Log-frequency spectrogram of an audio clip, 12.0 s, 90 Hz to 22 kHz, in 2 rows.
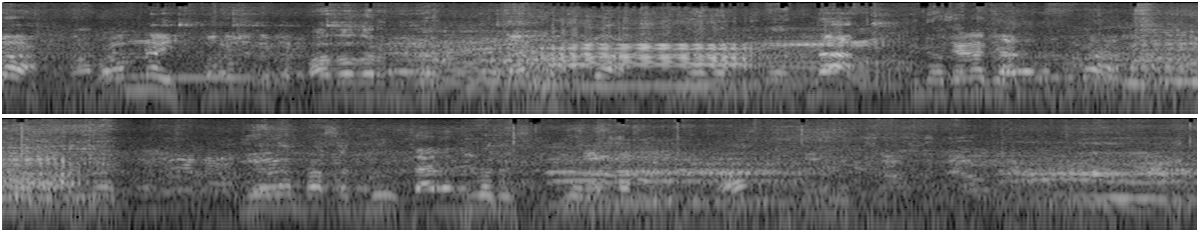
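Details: Sahiwal bulls for sale at a Comilla cattle market, Bangladesh, in February 2025; several long moaning moos overlap, one rising and held for about two seconds, with people haggling in the background.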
